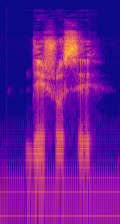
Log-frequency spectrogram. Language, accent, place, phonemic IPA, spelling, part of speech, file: French, France, Lyon, /de.ʃo.se/, déchausser, verb, LL-Q150 (fra)-déchausser.wav
- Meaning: 1. to remove someone's shoes 2. to take one's shoes off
